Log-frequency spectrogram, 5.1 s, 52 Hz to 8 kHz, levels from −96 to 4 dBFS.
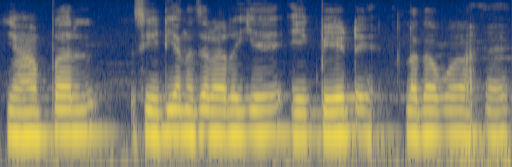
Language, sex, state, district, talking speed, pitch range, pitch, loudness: Hindi, male, Rajasthan, Jaipur, 140 wpm, 140-145 Hz, 140 Hz, -15 LUFS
